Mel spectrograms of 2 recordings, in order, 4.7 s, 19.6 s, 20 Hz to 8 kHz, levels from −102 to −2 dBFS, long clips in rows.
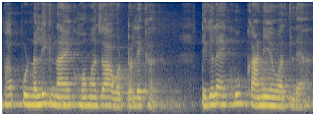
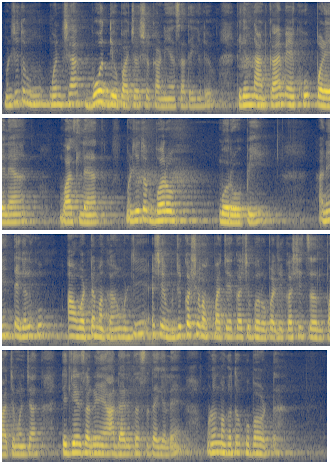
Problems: background sounds at intervals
